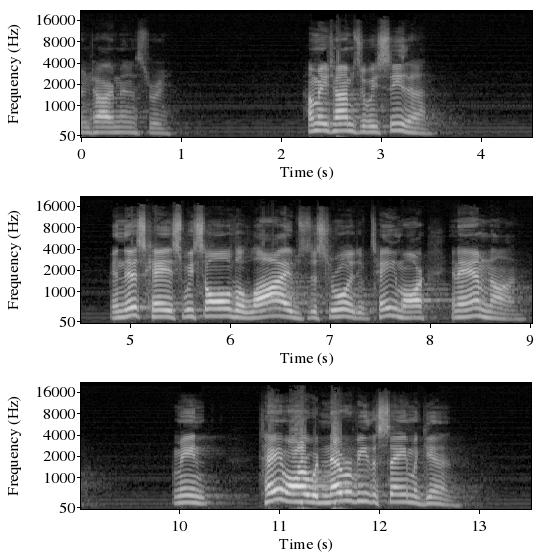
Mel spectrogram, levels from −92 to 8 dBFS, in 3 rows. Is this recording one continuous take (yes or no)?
yes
